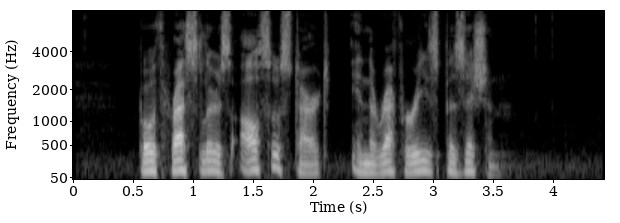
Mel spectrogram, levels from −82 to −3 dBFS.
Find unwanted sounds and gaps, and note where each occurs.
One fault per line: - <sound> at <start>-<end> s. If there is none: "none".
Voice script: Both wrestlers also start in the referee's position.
none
